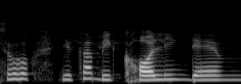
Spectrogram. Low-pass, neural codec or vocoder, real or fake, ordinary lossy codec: 7.2 kHz; none; real; none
